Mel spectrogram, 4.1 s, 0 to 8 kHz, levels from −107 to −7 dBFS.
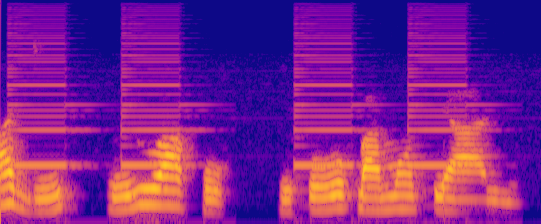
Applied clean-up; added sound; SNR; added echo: none; Alarm; 13 dB; none.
